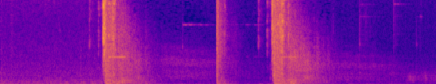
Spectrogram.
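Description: Rifle shots crack loudly and echo.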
